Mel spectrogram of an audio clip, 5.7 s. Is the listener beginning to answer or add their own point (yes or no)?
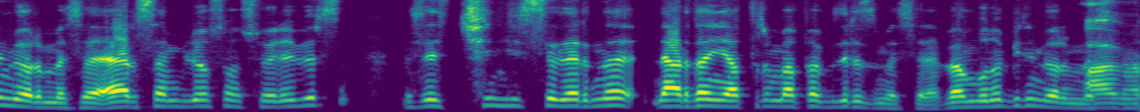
yes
